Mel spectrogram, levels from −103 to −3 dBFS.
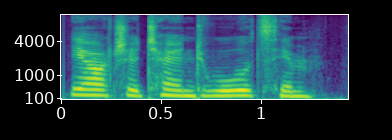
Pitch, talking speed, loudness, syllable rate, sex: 200 Hz, 210 wpm, -14 LUFS, 6.6 syllables/s, female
